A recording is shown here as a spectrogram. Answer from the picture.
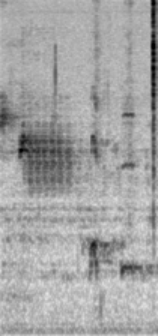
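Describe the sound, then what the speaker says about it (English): A pet bird calls indoors in a quiet room, a few short separate chirps and whistles, faint and spaced apart, with a sharp click near the end. "Don't mind the bird."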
